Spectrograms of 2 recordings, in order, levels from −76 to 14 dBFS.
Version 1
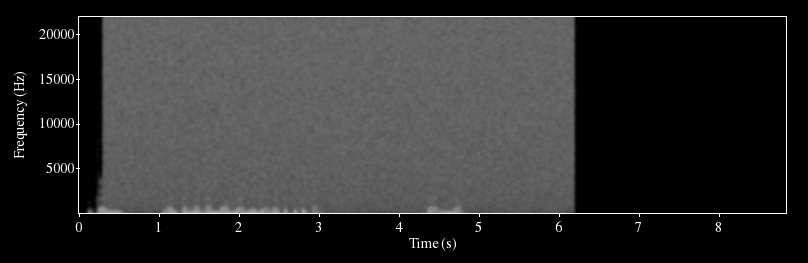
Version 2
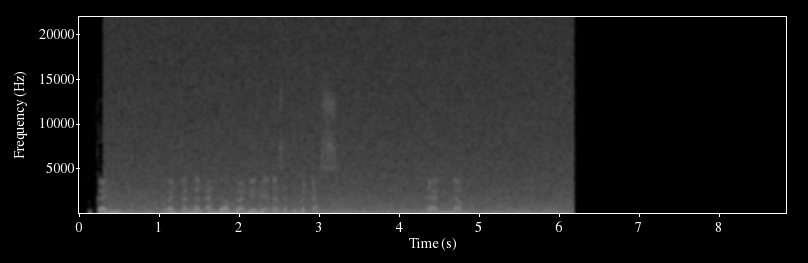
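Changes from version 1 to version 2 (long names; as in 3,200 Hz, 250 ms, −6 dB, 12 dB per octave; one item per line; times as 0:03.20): speech: add spectral tilt +3.5 dB per octave
background: add spectral tilt −4 dB per octave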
